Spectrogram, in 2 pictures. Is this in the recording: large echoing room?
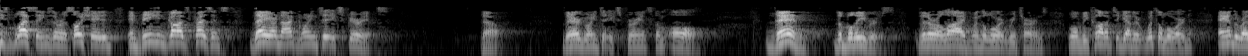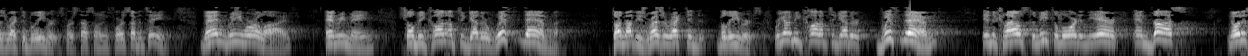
yes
